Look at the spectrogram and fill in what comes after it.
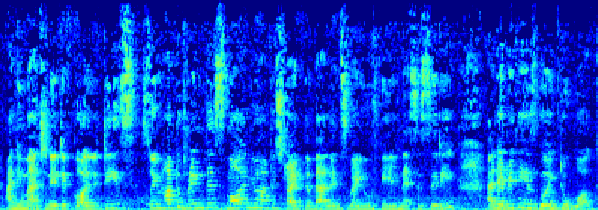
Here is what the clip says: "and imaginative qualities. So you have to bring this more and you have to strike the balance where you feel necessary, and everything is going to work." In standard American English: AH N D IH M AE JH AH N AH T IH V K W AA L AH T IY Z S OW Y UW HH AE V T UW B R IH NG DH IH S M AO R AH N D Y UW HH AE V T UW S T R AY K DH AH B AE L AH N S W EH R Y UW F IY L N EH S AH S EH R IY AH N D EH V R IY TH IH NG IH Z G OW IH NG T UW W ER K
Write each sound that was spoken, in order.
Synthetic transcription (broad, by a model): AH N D IH M AE JH AH N AH T IH V K W AA L AH T IY Z S OW Y UW HH AE V T UW B R IH NG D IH S M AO L AH N D Y UW HH AE V T UW S T R AY K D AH B AE L AH N S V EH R Y UW F IY L N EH S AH S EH R IY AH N D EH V R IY T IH NG IH Z G OW IH NG T UW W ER K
